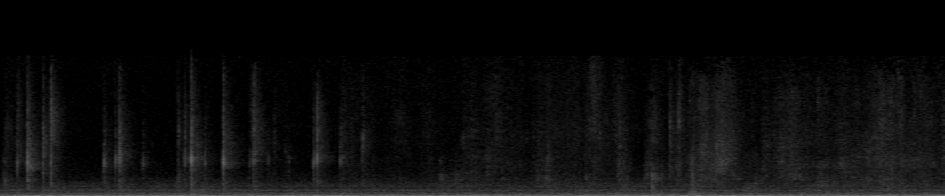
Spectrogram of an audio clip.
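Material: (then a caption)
Paper. Long acrylic nails tap quickly on the glossy paper dust jacket covering the front of a hardcover novel held in hand. Light, dry clicks and soft ticks run in a steady stream over a quiet, low background hum.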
